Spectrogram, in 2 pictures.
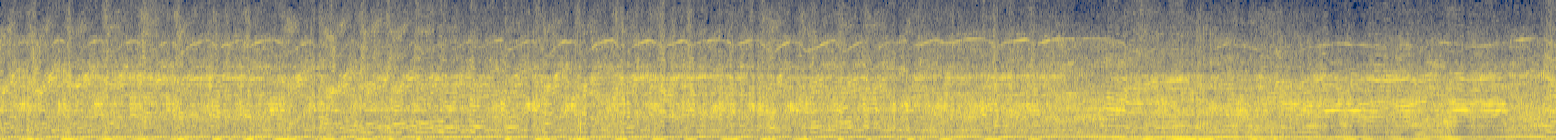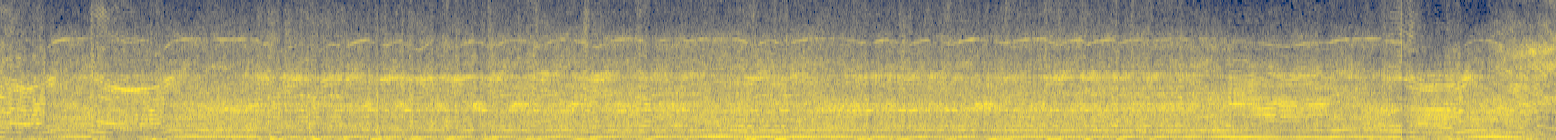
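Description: Handheld angle grinder with a hoof-trimming disc running continuously while it cuts horn from a cow's overgrown claw. Its steady whine wavers as the disc is pressed into the hoof, and sags more deeply a little over a third of the way in and again just past halfway.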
